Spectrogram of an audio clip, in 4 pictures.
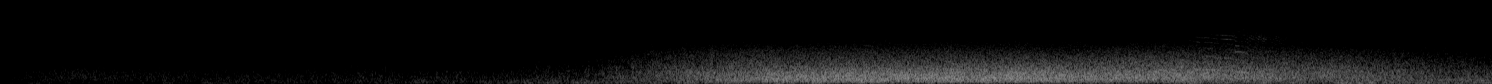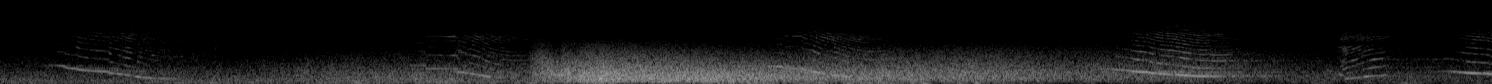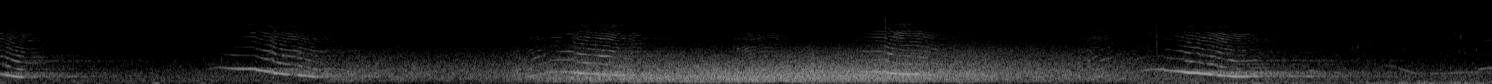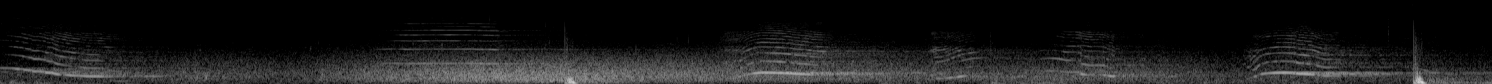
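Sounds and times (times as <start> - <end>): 
seaside ambience: 6.2 - 59.6.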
